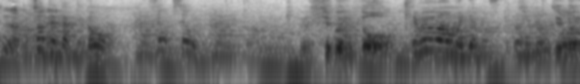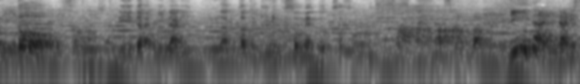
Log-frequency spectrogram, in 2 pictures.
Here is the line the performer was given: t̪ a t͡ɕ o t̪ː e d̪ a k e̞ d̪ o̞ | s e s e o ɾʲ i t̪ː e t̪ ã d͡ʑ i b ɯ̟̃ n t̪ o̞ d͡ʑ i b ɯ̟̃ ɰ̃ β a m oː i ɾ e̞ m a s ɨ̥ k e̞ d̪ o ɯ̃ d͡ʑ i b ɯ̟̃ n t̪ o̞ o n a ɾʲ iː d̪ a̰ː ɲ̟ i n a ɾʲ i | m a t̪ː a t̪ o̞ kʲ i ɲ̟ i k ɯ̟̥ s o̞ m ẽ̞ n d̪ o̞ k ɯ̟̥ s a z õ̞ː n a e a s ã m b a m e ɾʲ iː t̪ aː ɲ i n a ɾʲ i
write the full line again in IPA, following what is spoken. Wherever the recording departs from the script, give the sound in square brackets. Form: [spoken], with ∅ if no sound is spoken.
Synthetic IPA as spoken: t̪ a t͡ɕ o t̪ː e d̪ a k e̞ d̪ o̞ | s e s e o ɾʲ i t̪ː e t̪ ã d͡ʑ i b ɯ̟̃ n t̪ o̞ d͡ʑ i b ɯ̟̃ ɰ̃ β a m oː i ɾ e̞ m a s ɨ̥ k e̞ d̪ o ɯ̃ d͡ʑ i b ɯ̟̃ n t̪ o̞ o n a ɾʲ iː d̪ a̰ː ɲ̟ i n a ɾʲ i | [n] a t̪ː a t̪ o̞ kʲ i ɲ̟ i k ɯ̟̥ s o̞ m ẽ̞ n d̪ o̞ k ɯ̟̥ s a [s] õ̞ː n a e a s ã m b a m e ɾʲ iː [d̪] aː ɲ i n a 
